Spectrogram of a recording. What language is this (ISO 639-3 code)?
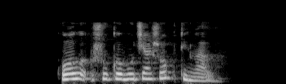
chm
